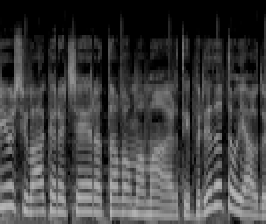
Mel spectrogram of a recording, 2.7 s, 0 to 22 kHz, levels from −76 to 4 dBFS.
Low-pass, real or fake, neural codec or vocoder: 19.8 kHz; real; none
